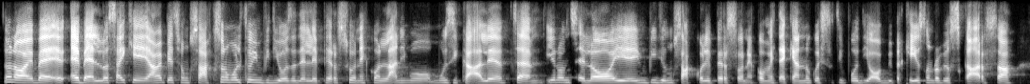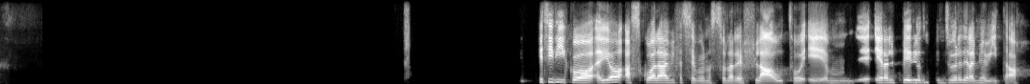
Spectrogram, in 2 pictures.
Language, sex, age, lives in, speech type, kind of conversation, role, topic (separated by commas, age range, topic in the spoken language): Italian, female, 25-29, Italy, conversation, unstructured, none, Qual è il tuo hobby preferito e perché ti piace così tanto?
